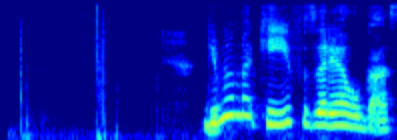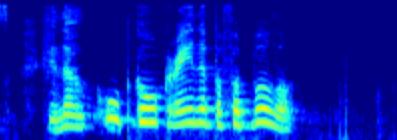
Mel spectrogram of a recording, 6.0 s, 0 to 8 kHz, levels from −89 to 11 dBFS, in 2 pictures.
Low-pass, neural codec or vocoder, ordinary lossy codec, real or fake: 7.2 kHz; codec, 16 kHz, 0.5 kbps, X-Codec, HuBERT features, trained on LibriSpeech; none; fake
